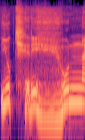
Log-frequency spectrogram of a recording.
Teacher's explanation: হ্যাঁ, ইউকরিহুন্না, এখানে ছিল ইউকরিহ, একটা হা ছিল, তারপরে হুন্না ছিল, এই হাটাকে আর পড়া হবে না, তাসদিদযুক্ত একটি হা বানিয়ে পড়া হবে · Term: ইদগামুল মিসলাইনের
